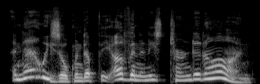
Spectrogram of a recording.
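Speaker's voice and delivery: put-on boy's voice. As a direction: kid reporting the mess, building up. James describes.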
